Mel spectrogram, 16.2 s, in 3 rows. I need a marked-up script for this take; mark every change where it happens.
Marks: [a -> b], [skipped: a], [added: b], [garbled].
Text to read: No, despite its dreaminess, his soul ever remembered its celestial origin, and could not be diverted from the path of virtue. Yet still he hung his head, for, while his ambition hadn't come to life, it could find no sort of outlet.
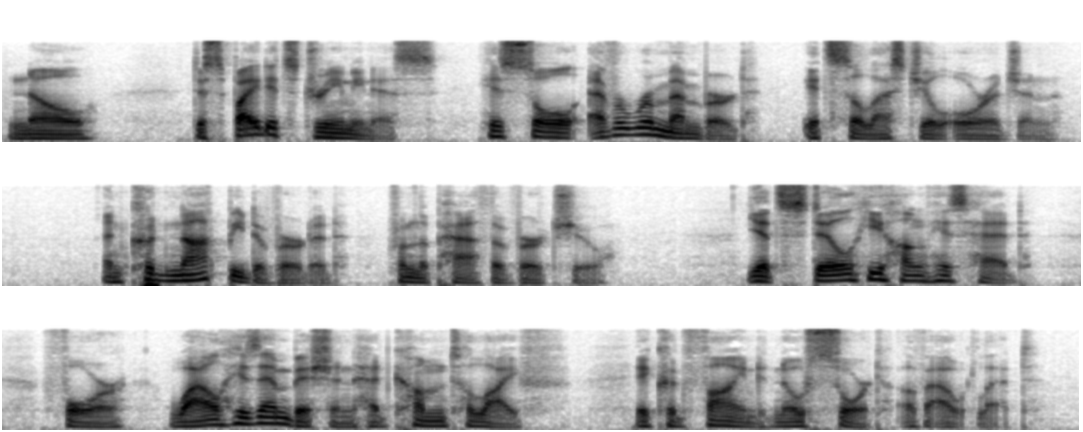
No, despite its dreaminess, his soul ever remembered its celestial origin, and could not be diverted from the path of virtue. Yet still he hung his head, for, while his ambition [hadn't -> had] come to life, it could find no sort of outlet.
